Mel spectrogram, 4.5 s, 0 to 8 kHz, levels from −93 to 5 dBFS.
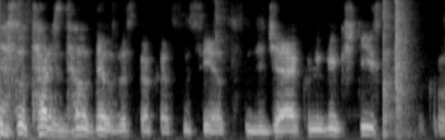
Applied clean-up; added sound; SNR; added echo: none; Gunshot, gunfire; 17 dB; reverberation time 0.3 s.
